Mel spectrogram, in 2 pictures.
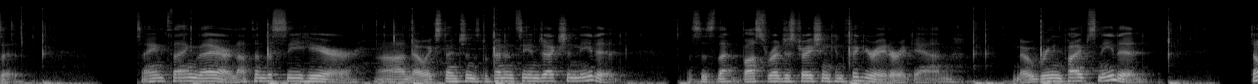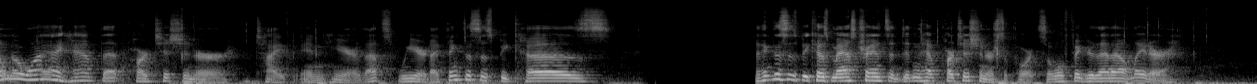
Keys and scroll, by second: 1.7 Delete, 2.5 alt+shift+Page_Down, 3.9 alt+shift+Page_Down, 3.9 Delete, 4.7 alt+shift+Page_Down, 6.1 alt+super+Right, 6.6 super+v, 8.3 alt+shift+Down, 9.5 super+x, 11.5 alt+Return, 22.4 alt+shift+Page_Down, 23.6 super+x.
